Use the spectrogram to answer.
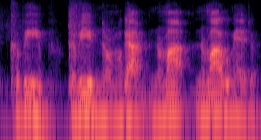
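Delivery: حبيب turned into كبيب in a mock English accent. Teacher mocking English speakers saying the name. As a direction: imitate an English speaker mangling نور محمدوف. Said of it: "الإنجليزي شيء بعيد جدًا".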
